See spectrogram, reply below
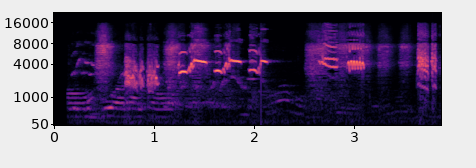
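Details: Oriental magpie-robin singing hard, played to provoke other magpie-robins into answering: a fast run of varied harsh squawks, sharp whistles and rasping notes, with brief gaps, ending in a burst of scratchy chatter.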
